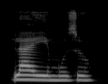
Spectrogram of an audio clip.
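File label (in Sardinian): "l'aimus", Sardinian, female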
